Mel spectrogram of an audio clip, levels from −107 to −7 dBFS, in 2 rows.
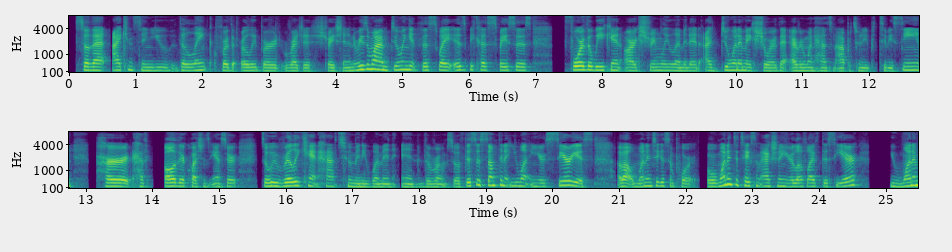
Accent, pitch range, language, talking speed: American, 160-195 Hz, English, 220 wpm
